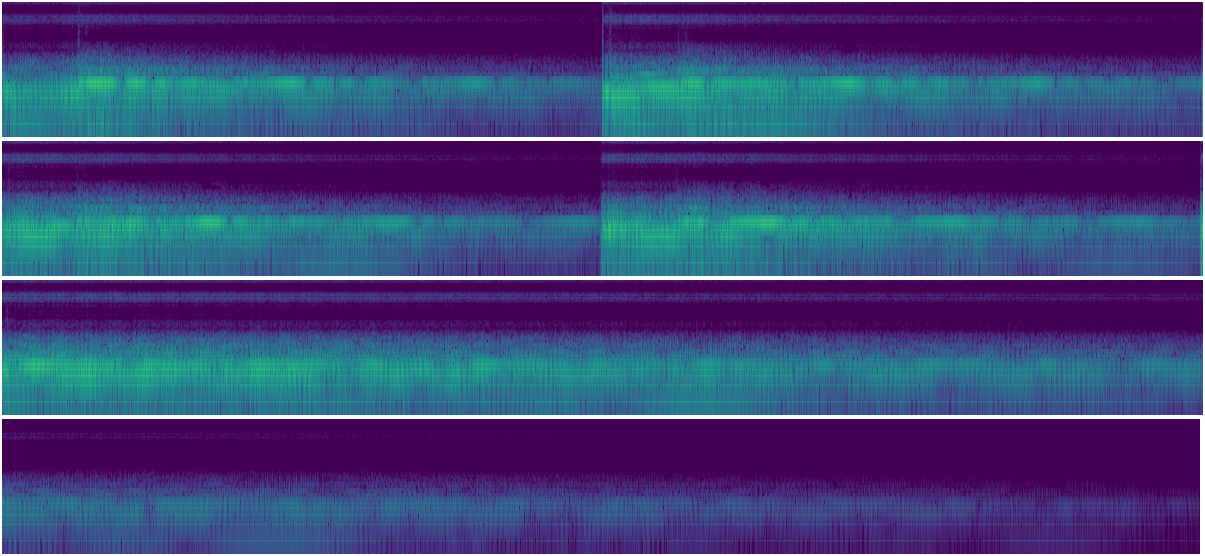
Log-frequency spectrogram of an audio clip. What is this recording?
Typical underwater atmosphere. This is a synthetic sound created and layered with several synthesizers.
cinematic, clumsy, cold, dark, deep, impending, metallic, muted, resonant, roar, roaring, slow, submarine, under-water, underwater, water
